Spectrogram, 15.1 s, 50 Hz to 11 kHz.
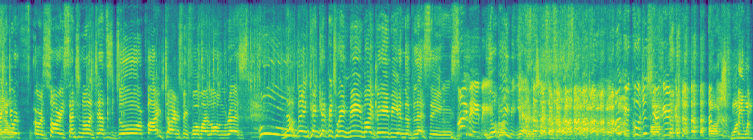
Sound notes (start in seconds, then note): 10.4 laughing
